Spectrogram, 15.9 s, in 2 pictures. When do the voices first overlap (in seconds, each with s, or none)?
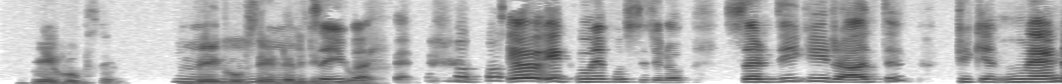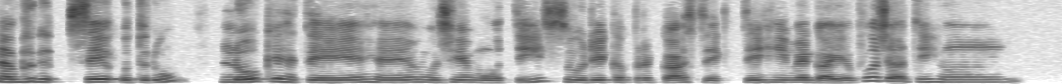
1.4 s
